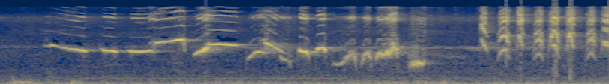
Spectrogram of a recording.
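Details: White-rumped shama of Medan type giving kretekan for morning bird training as masteran; fluty slurred whistles rising and falling, then a burst of fast high rattling chips.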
